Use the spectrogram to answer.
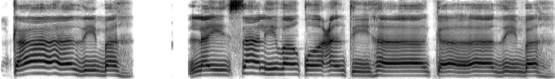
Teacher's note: کاف کی آواز باریک ہوگی، زال کو بغیر سیٹی کے پڑھیں گے، آخر میں گول ہا کی آواز نمایاں ہوگی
